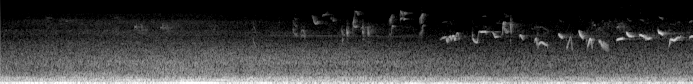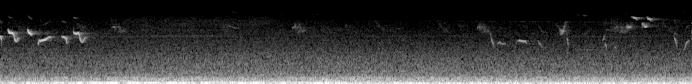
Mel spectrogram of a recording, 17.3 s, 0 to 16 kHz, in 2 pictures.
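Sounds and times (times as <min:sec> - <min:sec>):
heavy low droning noise: 0:00.0 - 0:17.3
Eurasian blackcap Sylvia atricapilla singing slurred whistles: 0:04.2 - 0:09.8, 0:14.8 - 0:17.3.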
